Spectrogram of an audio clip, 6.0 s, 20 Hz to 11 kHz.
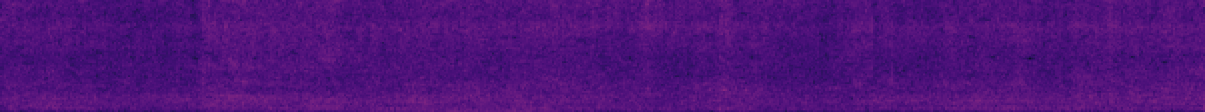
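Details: An apiary colony of honey bees washboarding at the hive in early July 2019, heard as a continuous broad hum with a faint tonal line and a brief low surge around two seconds.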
